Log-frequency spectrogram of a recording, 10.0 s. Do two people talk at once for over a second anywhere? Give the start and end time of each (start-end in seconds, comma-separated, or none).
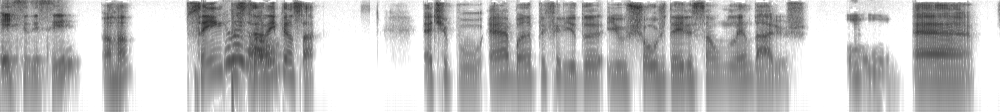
none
